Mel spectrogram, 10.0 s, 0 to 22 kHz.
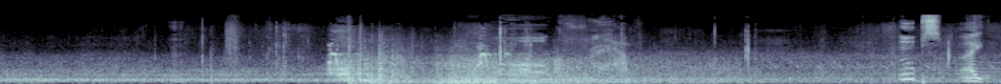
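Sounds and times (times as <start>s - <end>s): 
distant explosions in combat footage of returning fire: 3.2s - 8.5s
speech: 9.0s - 10.0s.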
